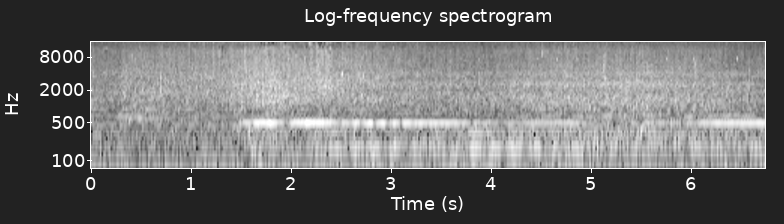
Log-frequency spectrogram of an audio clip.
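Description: Sea waves wash against the shore in a steady rushing hiss that swells once early on, with a faint, steady low hum running underneath and no voices.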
